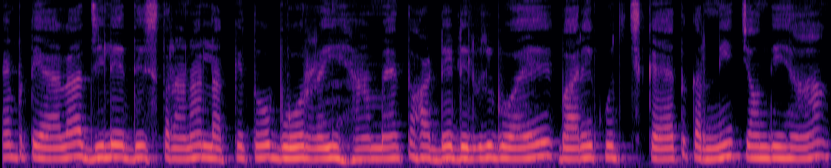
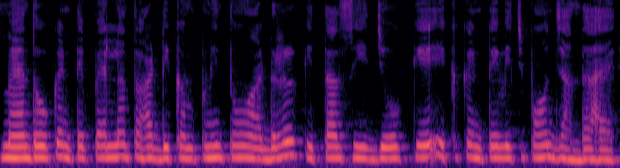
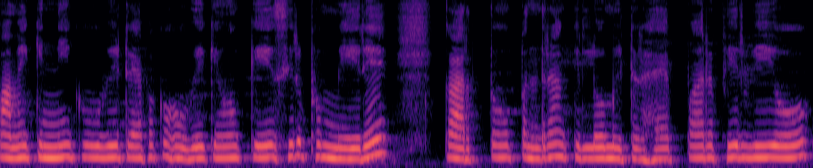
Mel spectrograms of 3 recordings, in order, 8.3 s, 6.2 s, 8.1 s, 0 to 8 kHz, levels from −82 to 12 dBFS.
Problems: background sounds at intervals, background conversations at intervals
